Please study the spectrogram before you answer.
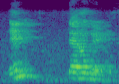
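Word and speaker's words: interrogative: देखिए, इंटेरोगेट इंटेरोगेटिव, क्योंकि ये आर तो हम नहीं पढ़ेंगे, ये आर तो साइलेंट होगा, बट ये आर तो हम पढ़ेंगे क्योंकि इस आर से पहले कोई वोवेल थोड़ी ना।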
